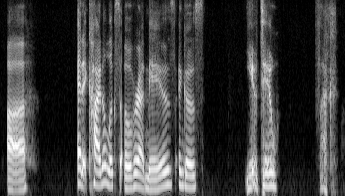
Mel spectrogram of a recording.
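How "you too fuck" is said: sour, seething, fuming, grumpy fey creature voice. Game master voicing a satyr snapping at Maze, fuming satyr. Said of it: "because it's fuming".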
